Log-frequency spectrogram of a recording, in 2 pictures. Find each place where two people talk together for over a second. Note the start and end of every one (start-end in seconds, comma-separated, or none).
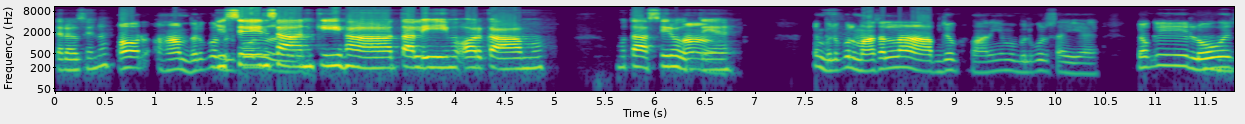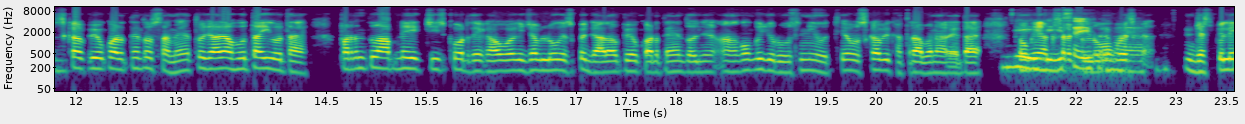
21.2-22.8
